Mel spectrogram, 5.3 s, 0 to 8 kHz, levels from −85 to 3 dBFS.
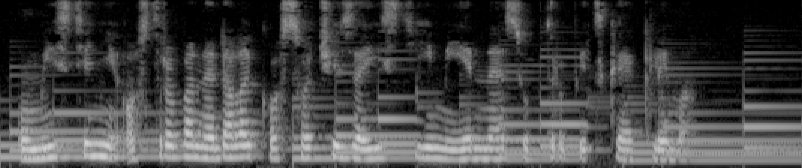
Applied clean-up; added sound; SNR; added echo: none; Guitar; 9 dB; none.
